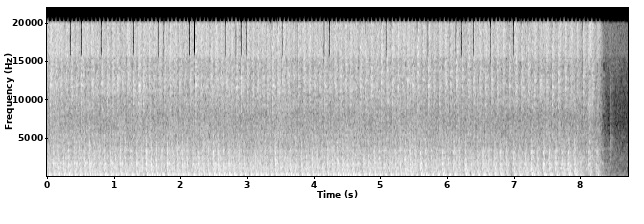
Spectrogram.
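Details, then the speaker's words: 2015 KTM 450 SXF that would not start, now running: while idling, the throttle body idle adjustment is turned outward and its thumping firing slows, turns uneven and then stalls. "see how the idle lowered and it died"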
